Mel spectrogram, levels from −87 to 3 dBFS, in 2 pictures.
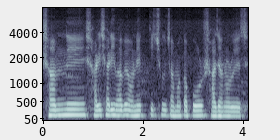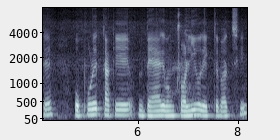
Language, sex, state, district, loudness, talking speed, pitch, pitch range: Bengali, male, Chhattisgarh, Raipur, -16 LUFS, 125 wpm, 135 Hz, 125-140 Hz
